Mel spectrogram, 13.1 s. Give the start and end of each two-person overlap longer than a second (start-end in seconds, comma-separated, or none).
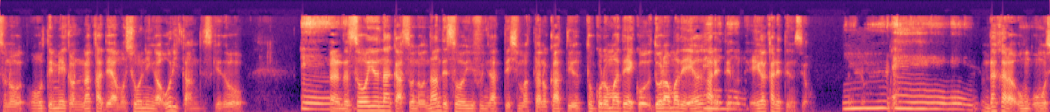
none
